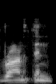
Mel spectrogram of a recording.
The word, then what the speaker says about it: Ronathan: The representative from showing the system here, the one that you spoke to, is Ronathan Bastardi. That's like Jonathan, but Ronathan with an R as in Randy.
